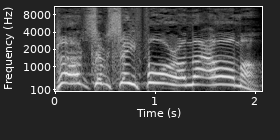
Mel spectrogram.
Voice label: voiceovers, US; english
